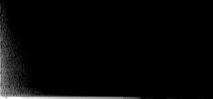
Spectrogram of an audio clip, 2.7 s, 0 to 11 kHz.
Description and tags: High Tom Of God Wet 007
drum, drumset, high, kit, pack, realistic, set, tom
